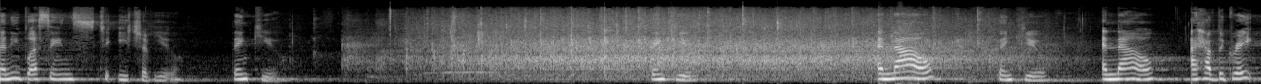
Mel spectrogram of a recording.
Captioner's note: audience applauding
